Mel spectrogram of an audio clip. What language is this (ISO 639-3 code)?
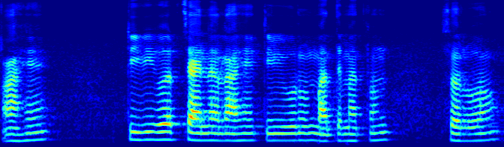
mar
